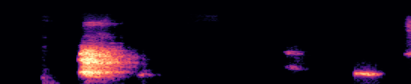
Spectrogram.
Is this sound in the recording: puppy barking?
yes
